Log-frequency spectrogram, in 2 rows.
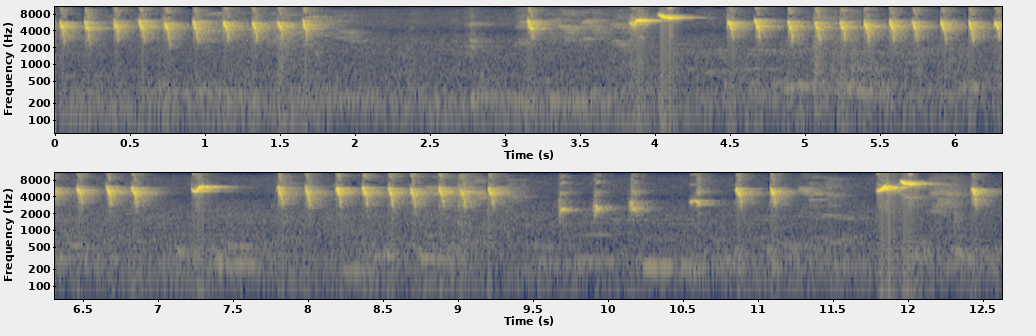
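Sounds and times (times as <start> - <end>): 
Oriental magpie-robin song with high repeated notes and sweeping whistle: 0.0 - 2.2, 2.8 - 12.6.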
